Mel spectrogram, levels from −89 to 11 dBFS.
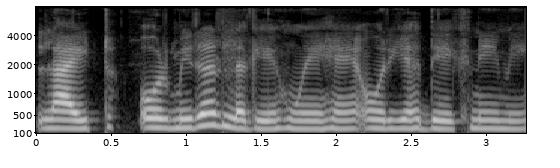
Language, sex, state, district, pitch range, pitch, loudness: Hindi, female, Chhattisgarh, Kabirdham, 185-200 Hz, 195 Hz, -18 LUFS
